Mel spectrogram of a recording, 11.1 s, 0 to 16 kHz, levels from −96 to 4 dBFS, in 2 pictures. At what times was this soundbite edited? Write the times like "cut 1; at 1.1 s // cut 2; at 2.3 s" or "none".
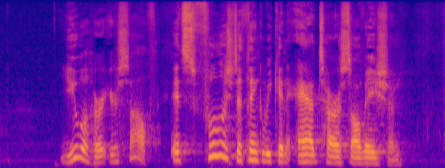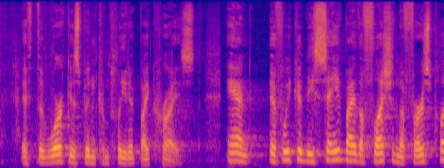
cut 1; at 2.0 s // cut 2; at 8.3 s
